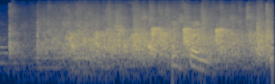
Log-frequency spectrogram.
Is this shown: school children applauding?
yes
